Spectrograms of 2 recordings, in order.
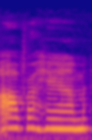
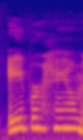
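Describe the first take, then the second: First: The second consonant is a V sound. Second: The second consonant is a B sound.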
